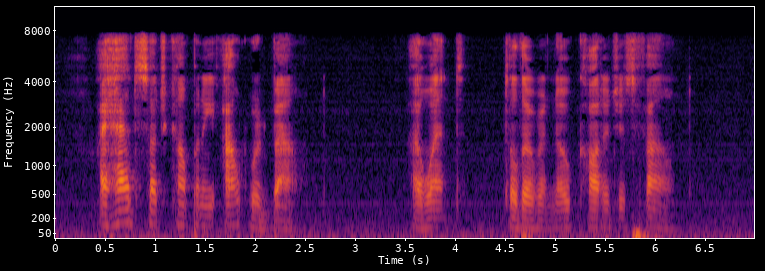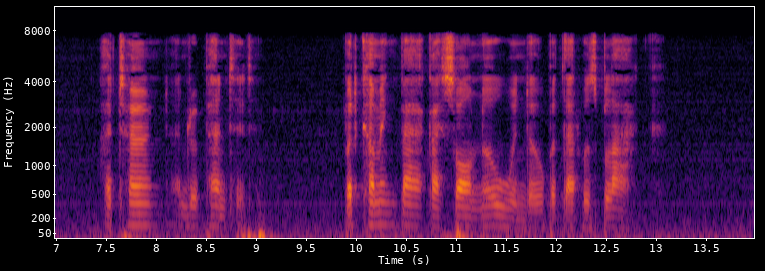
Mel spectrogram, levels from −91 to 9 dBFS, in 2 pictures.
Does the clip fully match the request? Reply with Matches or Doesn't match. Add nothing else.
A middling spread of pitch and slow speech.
Matches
